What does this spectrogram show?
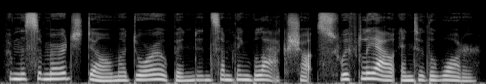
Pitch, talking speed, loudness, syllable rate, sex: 210 Hz, 195 wpm, -17 LUFS, 5.2 syllables/s, female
